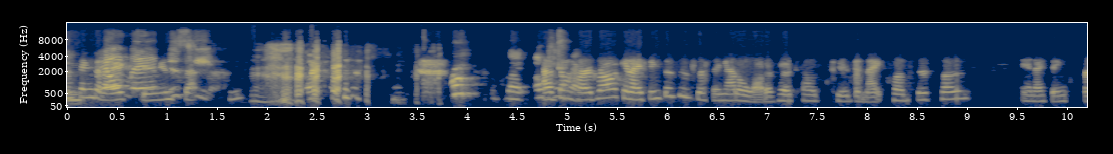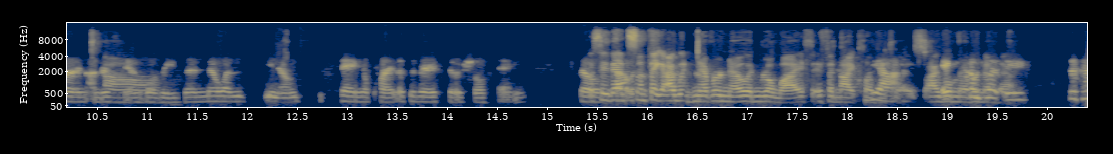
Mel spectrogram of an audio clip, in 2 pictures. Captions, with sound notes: - One thing that I experienced at- - Mail man is here. (laughing) - At the Hard Rock, and I think this is the thing at a lot of hotels, too, the nightclubs is closed, and I think for an understandable reason. No one's staying apart. That's a very social thing. - See, that's something I would never know in real life, if a nightclub was closed. I will never know that. - Yeah, it completely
